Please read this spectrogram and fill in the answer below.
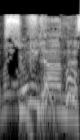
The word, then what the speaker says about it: Sufjan: Soufiane Stevens, S-U-F-J-A-N Stevens, comme euh, Stevens, comme vous le prononcez.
